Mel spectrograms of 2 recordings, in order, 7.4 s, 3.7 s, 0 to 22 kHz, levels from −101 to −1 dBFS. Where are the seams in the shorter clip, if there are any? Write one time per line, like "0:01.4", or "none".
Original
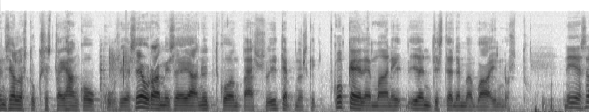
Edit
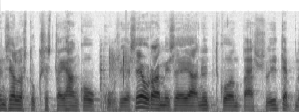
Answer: none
